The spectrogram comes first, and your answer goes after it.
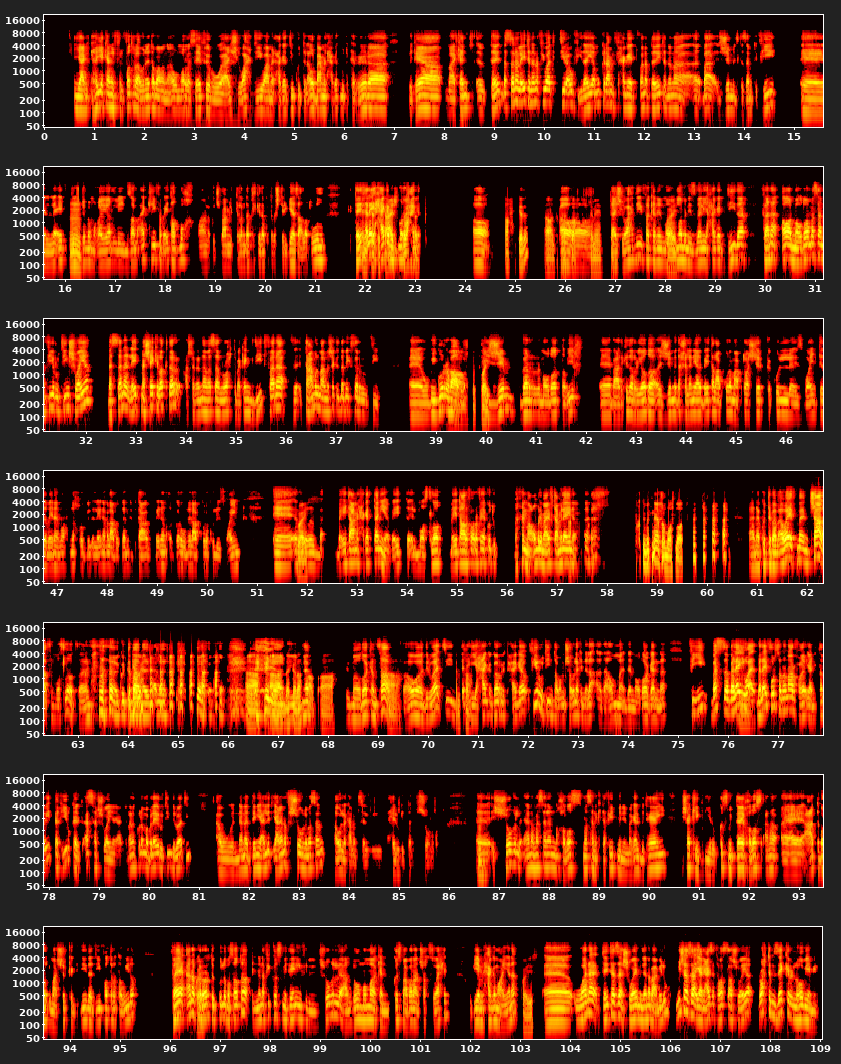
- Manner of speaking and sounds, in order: in English: "الGym"; in English: "الGym"; tapping; other background noise; in English: "Routine"; in English: "الRoutine"; in English: "الGym"; in English: "الGym"; chuckle; laugh; laugh; laughing while speaking: "كمان"; unintelligible speech; laugh; in English: "Routine"; in English: "Routine"
- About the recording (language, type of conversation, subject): Arabic, podcast, إزاي بتتعامل مع الروتين اللي بيقتل حماسك؟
